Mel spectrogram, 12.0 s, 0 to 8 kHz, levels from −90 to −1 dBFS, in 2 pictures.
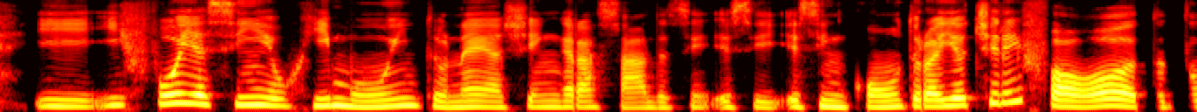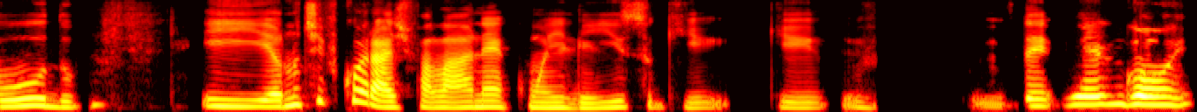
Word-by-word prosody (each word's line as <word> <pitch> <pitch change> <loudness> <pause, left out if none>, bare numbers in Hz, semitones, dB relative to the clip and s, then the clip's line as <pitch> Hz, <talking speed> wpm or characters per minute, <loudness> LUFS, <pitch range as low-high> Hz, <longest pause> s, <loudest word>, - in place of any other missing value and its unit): E 175 +2 -4
e - - -4
foi 245 +2 +2
assim, 215 -2 +2
eu 190 - +1
ri 185 +2 -3
muito, 175 -1 0
né, 155 +1 -1
achei 145 +2 -7
engraçado 150 -3 -5
esse 145 +2 -13
esse 145 -1 -8
esse 165 +1 -4
encontro, 160 +2 0
aí 175 +3 +3
eu 195 - +5
tirei 265 +8 -1
foto, 170 - +3
tudo, 165 -2 0 0.6
e 170 -2 -2
eu 165 0 +3
não 210 - +1
tive 285 +3 -6
coragem 275 - +3
de - - -12
falar, 145 0 0
né, 160 -1 0
com 140 +2 -6
ele 135 -1 -4
isso, 155 - -8
que 135 0 -14 0.2
que 135 -2 -10
v 140 - -13 0.8
ver 180 -1 0
vergonha. 215 -1 +6
165 Hz, 175 wpm, -20 LUFS, 150-195 Hz, 0.8 s, vergonha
